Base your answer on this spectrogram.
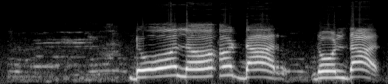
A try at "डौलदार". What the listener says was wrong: डोलदार नहीं, ये डौलदार। ये डऊ है ना। अगर डो होता तो इस तरह से होता, कैसे?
